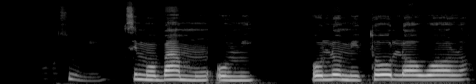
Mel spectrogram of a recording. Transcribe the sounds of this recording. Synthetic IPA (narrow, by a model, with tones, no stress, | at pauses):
a˦tu˦˨mĩ˨˦ti˦mo˧ba˦mũ˧ʔo˧mĩ˧ | o˧lo˦mĩ˧to˦lɔ˦wɔ˦ɾɔ˦˨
